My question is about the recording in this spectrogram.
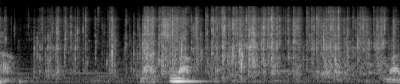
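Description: Foil blind-bag wrapper of a Sonny Angel mini figure crinkling as it is handled in the hands, loudest in the middle.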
